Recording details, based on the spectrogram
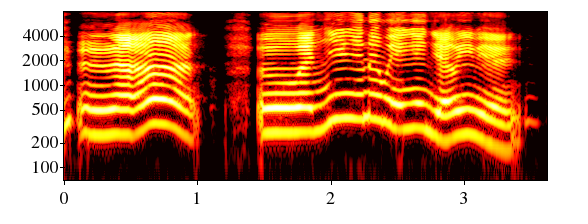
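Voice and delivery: very high, loud, slow put-on voice, one word drawn out. Mimicking the paper bag boy again, super high-pitched imitation. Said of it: "Such a super high pitched voice".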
